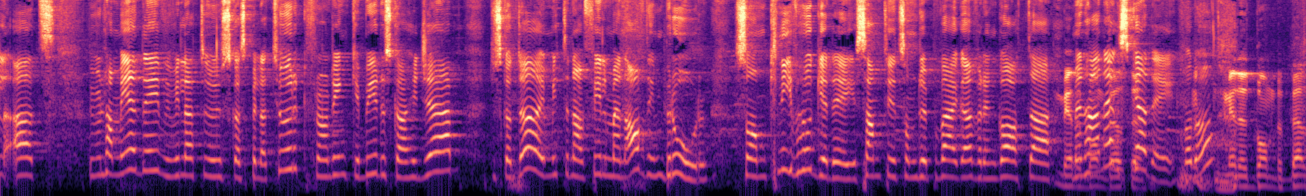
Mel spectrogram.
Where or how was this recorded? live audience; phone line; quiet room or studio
live audience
